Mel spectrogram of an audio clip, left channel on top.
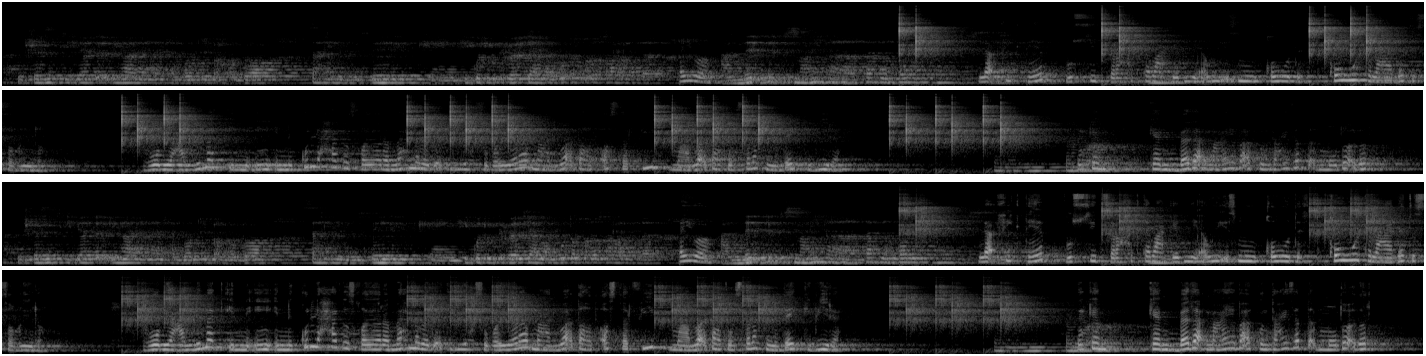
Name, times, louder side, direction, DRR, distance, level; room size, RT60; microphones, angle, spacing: voice 1, 0.2-6.8 7.2-10.1 11.5-11.7 24.1-25.3, right 2 dB, 40° right, -4 dB, 1.8 m, -40 dB
voice 2, 6.8-7.1 9.8-14.6 15.6-22.6 24.9-25.3 25.7-28.0, right 3 dB, 80° right, 12 dB, 0.7 m, -33 dB
sound 1, 9.0-9.3 11.0-11.3 13.1-13.8 15.4-16.2 18.3-19.4 20.7-21.9 23.1-24.4 24.7-24.8 25.0-25.1, left 4 dB, 40° left, 2.1 m, -35 dB
15.0 x 11.5 x 6.2 m, 2.2 s
head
